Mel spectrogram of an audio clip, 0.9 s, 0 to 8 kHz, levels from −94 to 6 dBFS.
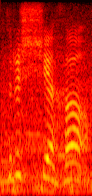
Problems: constant background noise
